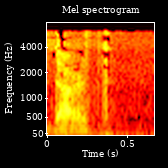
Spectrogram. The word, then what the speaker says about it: Darth: Qui dit Dark? Je dis pas Dark. Moi, je dis Darth.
